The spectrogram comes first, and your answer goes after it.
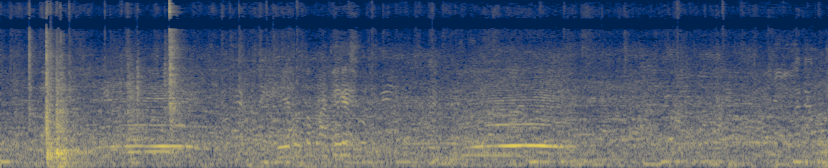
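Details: A sacrificial cow rampaging as it comes down off a truck gives a few drawn-out, steady low moos, one short and one longer, under excited human chatter and a sharp knock near the start.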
